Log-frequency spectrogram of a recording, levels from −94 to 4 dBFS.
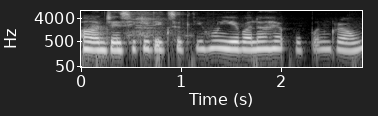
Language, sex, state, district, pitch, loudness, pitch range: Hindi, female, Chhattisgarh, Sukma, 235 Hz, -17 LUFS, 225-245 Hz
